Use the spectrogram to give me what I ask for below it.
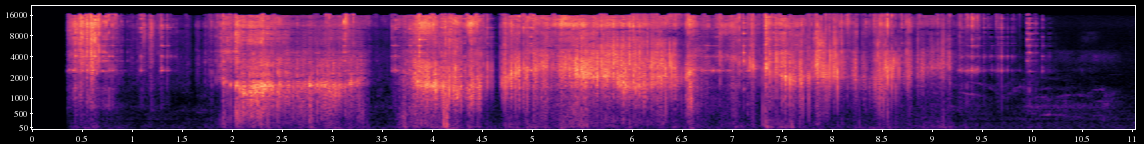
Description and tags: Frosty Crack
Crunching/ Grinding cereal in the palm of my hand onto a plate. Raw audio, no edits. May be background noise.
cereal, cornflake, crack, crush, field-recording, foley, grind, no-edit, raw-audio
